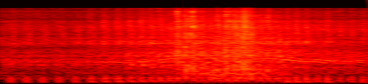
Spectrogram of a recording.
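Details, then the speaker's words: Honda Beat ESP scooter: normal when not throttled, but an uneven knocking judder from the CVT as it pulls away, easing once moving; worn clutch shoes. "kalau gak digas normal tapi pas mau awal Jalan dengarkan suaranya nah kayak jondol-jondolah kedengaran"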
